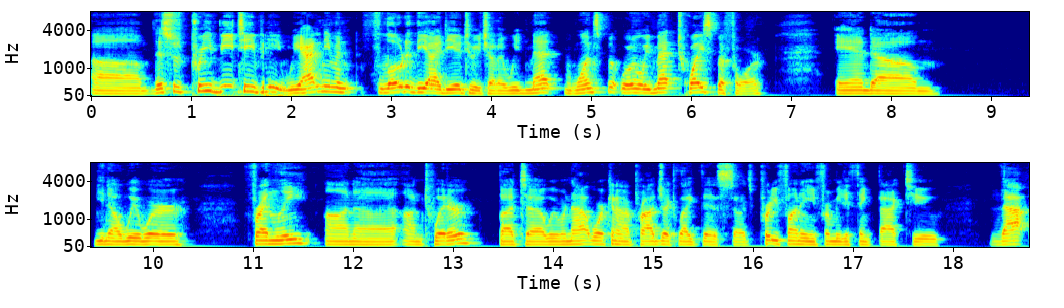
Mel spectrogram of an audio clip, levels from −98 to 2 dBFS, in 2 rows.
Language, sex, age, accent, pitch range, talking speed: English, male, 30-49, American, 105-130 Hz, 175 wpm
